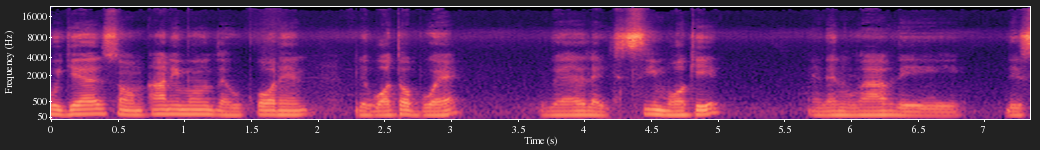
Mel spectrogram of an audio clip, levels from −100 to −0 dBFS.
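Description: Speech recording with no audible technical faults anywhere in the clip.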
